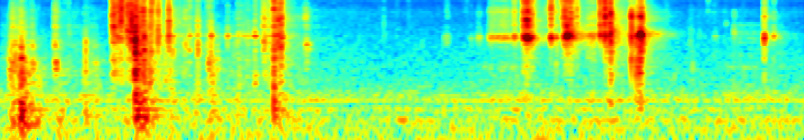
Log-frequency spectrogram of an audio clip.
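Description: Kitchen shears cutting through the shell of a cooked king crab leg: crunchy cracking snips in several bursts, one with a short squeak near the middle, and a few sharp clicks of the blades near the end.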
